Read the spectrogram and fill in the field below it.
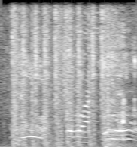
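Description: Rapid bursts of Double Anarchy SMG fire in Borderlands, loud and close, crackling in quick overlapping volleys over steady game noise, with voices talking alongside.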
